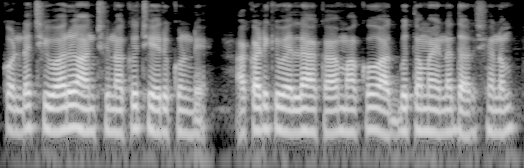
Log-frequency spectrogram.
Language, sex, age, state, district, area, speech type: Telugu, male, 18-30, Telangana, Hyderabad, urban, spontaneous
